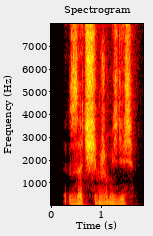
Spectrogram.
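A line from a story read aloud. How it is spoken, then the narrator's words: Quiet, preoccupied question. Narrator (Russian): тихо спросил Купер, не в силах думать ни о чем другом, кроме увиденного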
